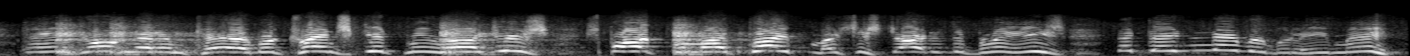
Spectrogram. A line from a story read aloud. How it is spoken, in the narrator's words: Old man Katie starts to run, shouting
